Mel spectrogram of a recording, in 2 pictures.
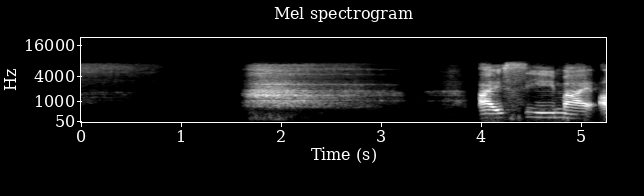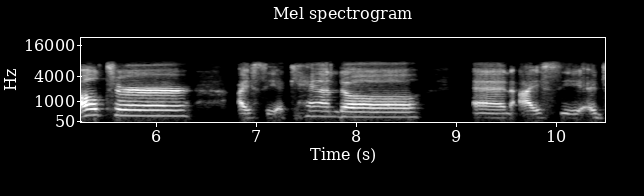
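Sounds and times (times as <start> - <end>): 
faint breath: 1.6 - 4.0, 6.4 - 6.8
deep breath in during a grounding exercise: 1.7 - 4.0
speech: 4.0 - 10.4.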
